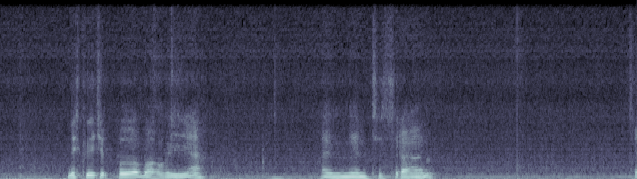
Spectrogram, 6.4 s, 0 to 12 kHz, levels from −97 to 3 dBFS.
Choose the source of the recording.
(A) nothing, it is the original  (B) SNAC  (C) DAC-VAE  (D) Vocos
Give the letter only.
C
